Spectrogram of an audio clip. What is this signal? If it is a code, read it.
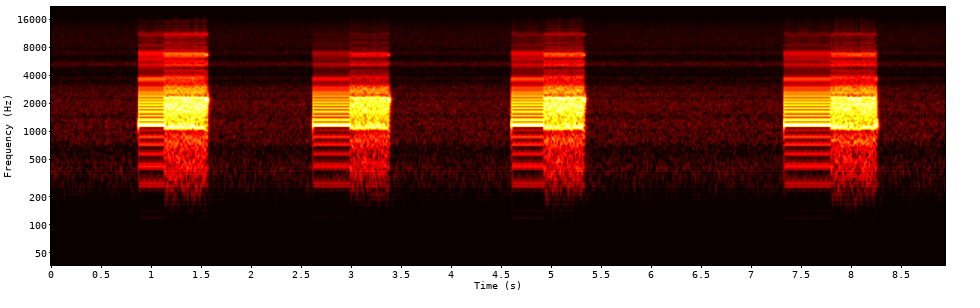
Packet radio (AX.25, as in APRS), 1200 baud, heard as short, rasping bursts.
